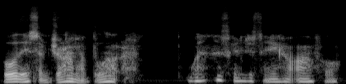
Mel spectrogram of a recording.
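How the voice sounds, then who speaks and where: A woman's voice: very deep voice, normal speed, husky, no room sound. Rambling, profane middle-aged woman streamer. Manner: rambling and profane, with many "um" and "like" fillers. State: has the hiccups. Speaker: livestream commentary host. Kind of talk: casual livestream chat, reading viewer comments.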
